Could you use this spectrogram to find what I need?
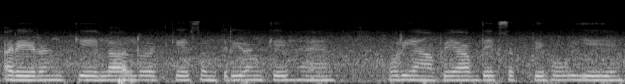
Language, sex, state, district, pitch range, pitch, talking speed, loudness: Hindi, female, Haryana, Rohtak, 195-205 Hz, 200 Hz, 170 wpm, -17 LUFS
